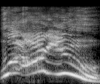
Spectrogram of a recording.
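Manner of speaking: high-pitched screaming. Reacting to a hockey deal: screaming. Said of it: "I'm screaming".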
